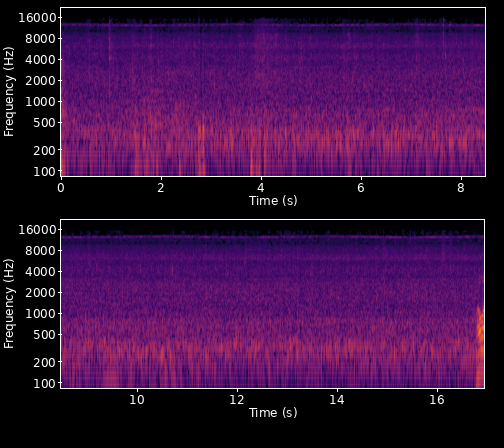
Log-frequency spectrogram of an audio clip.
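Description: A river flowing steadily as a broadband watery rush, close and continuous, with a couple of brief knocks partway through and no talking.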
